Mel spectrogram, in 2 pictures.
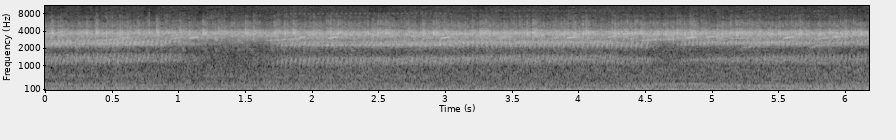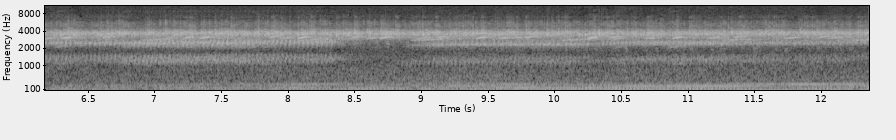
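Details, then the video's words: Many tree frogs call after dark in a backwoods swamp in North Carolina. The sound is an unbroken high buzzy chorus, and a lower trill drops out roughly every three to four seconds before starting again. "Relaxing Swamp Sounds at Night - Frog Heaven - Frogs, Crickets, Forest Nature Sounds"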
